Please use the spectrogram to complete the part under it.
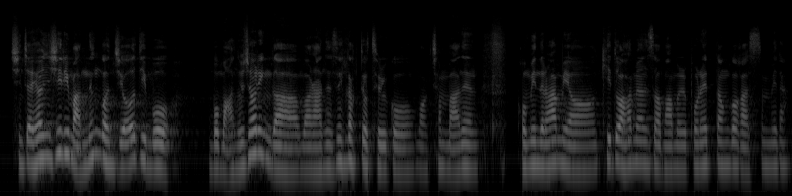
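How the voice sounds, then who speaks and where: Man, thirties, pastor, midweek sermon, earnest, reflective, slightly high voice. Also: darkish tone. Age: 30s. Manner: earnest, reflective, with frequent fillers.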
